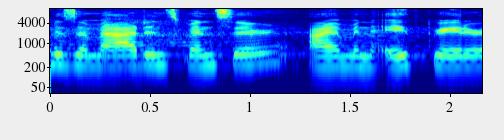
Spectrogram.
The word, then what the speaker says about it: Imagine: My name is Imagine Spencer. I'm an 8th grader at Beveridge Middle School, and the title of my short essay is Unimaginable. My name is Imagine Spencer. Imagine, pronounced imagine.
